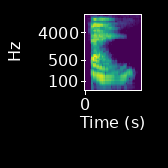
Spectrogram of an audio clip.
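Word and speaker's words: 哋: it we or us just add the day it's your sixth low tone flat tone day so monday yeah that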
